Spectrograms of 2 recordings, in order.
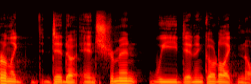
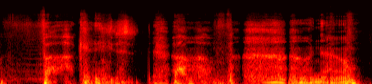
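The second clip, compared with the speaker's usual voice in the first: whispered mock dismay; 9 semitones higher, slower than usual.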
